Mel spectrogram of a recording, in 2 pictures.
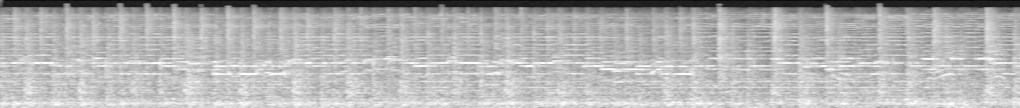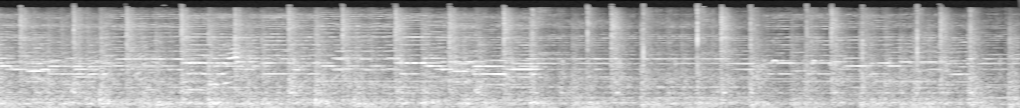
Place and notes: Dětenice, Czechia, in the tavern
a band playing in the Detenice tavern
